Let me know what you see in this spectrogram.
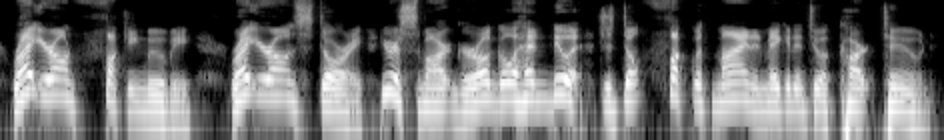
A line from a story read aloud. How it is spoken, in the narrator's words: Hunter screaming at Davies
